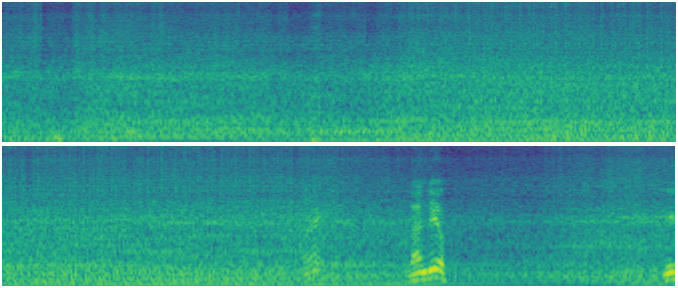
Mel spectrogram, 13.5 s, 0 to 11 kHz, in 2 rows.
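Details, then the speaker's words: Ford F-150 5.4 Triton 3V V8 after exhaust manifold and broken stud replacement: steady, even idle with no ticking or puffing, very quiet; normal idle. "Okay. Yep. Really quiet now. Sounds like brand new."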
